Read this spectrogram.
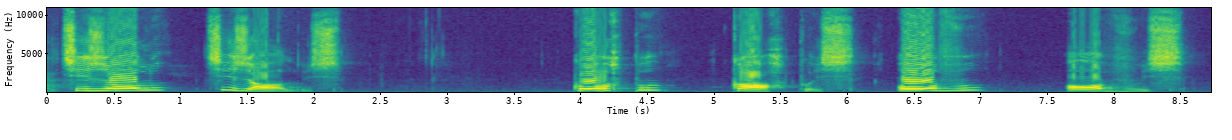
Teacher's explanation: Geralmente o som fechado é no singular. Quando eu vou pro plural, eu uso o som aberto. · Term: mudança de timbre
